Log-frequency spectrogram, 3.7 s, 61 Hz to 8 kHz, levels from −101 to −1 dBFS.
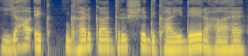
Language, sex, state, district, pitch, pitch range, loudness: Hindi, male, Jharkhand, Ranchi, 125 Hz, 115-130 Hz, -16 LUFS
